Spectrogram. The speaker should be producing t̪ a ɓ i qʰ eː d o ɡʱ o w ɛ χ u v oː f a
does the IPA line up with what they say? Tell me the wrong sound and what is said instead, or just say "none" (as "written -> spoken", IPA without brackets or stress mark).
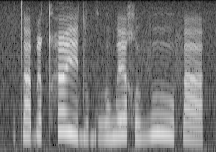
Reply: none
